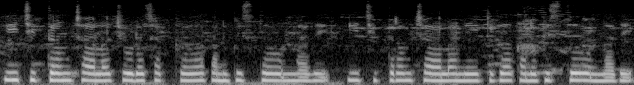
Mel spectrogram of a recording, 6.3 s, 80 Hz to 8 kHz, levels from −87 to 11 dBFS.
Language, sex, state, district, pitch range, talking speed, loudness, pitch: Telugu, female, Andhra Pradesh, Sri Satya Sai, 235-245 Hz, 130 wpm, -16 LUFS, 240 Hz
